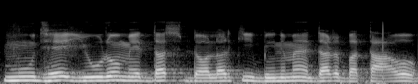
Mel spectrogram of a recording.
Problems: background sounds at intervals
